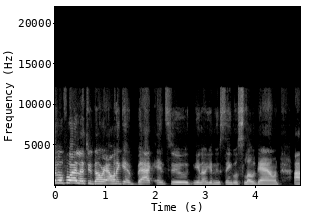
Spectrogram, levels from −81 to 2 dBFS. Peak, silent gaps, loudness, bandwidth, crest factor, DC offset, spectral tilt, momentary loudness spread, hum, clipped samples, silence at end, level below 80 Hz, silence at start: -6 dBFS; none; -20 LUFS; 12.5 kHz; 16 dB; under 0.1%; -4.5 dB/octave; 12 LU; none; under 0.1%; 0 s; -76 dBFS; 0 s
